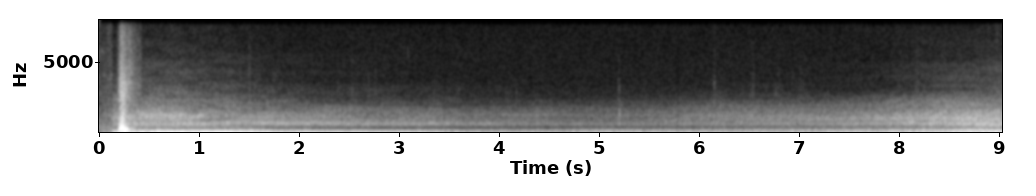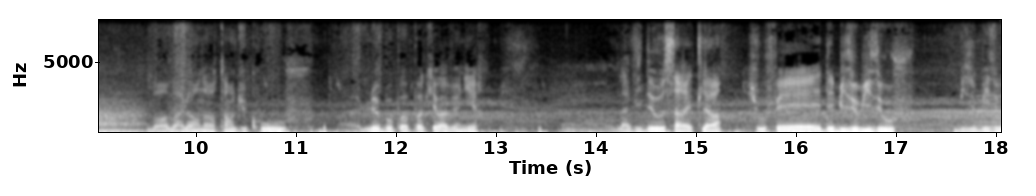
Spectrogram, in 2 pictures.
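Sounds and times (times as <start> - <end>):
car engine humming: 0.0 - 10.8
deep engine rumble: 0.0 - 18.0.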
